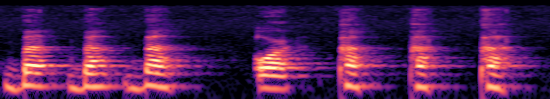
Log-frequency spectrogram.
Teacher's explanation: I'm putting my lips together both my upper lip and my lower lip are working B so when I say probably we have a PBB probably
